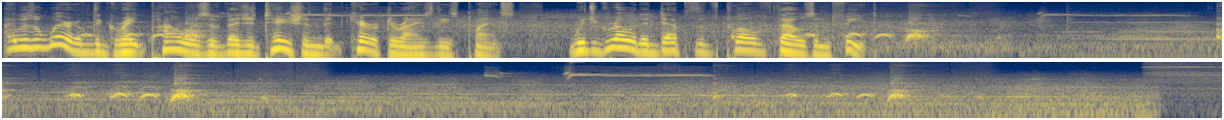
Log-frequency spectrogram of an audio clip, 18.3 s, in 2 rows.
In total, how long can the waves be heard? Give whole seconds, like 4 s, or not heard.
not heard.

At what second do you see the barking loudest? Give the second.
10 s.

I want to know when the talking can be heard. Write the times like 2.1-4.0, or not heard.
0.0-6.7.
